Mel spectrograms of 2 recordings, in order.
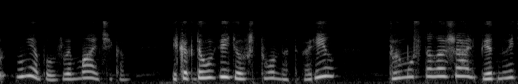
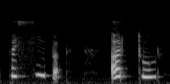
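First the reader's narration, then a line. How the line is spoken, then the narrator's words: Girl smiling through tears. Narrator (Russian): ответила девочка, улыбаясь сквозь слезы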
